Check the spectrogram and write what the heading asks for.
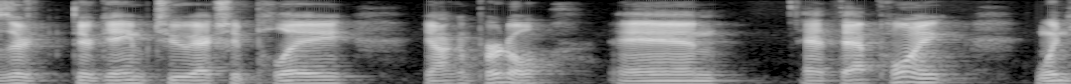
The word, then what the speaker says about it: Jakob Poeltl: Yes, you pronounce it. Yamka Pirtle? Yep, Jakob Poeltl.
